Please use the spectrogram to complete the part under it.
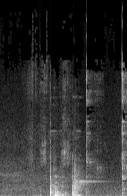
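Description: A metal spoon knocks and scrapes against a metal pot.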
